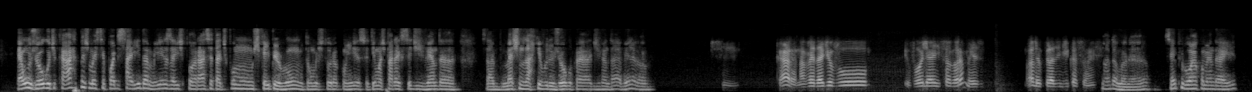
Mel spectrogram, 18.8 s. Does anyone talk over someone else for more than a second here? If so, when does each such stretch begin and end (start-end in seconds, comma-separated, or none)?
none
